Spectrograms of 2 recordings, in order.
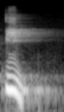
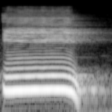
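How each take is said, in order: First: Quick, short "ई"; short vowel. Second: Long, held "ई"; exaggerated long vowel. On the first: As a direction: say "ई" fast, cut it short. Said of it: "fast पढ़ेंगे". (छोटी, तेज़ "ई") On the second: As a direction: stretch "ई" out on a level note. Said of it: "थोड़ा exaggerate करके पढ़ने". (बड़ी, खिंची हुई "ई") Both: Shown as a demonstration.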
